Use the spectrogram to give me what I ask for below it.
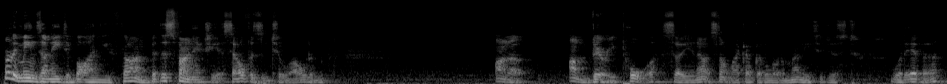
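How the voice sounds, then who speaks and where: A man's voice: lowish voice, expressive, a little fast, darkish tone, a little hiss or hum. A man chatting casually while gaming, rambling off on jokey tangents. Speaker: gaming streamer.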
